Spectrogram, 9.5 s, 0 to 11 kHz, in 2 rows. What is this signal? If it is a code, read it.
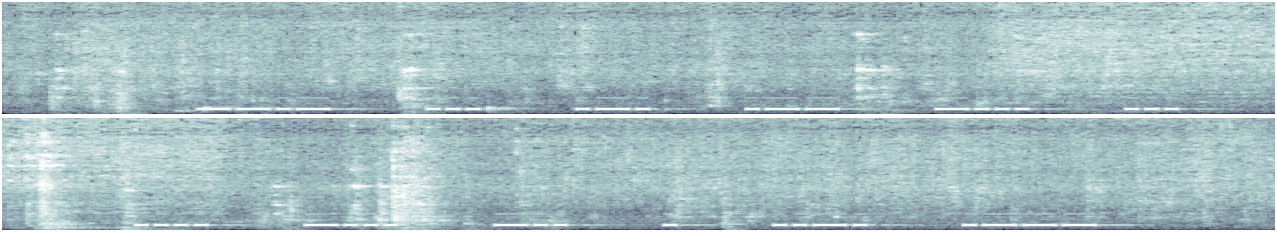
Morse code, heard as a keyed tone, machine-sent, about 32 wpm, spaced as for 17 wpm, 540 Hz, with kitchen noise. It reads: QSRWBS HBDEFJ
